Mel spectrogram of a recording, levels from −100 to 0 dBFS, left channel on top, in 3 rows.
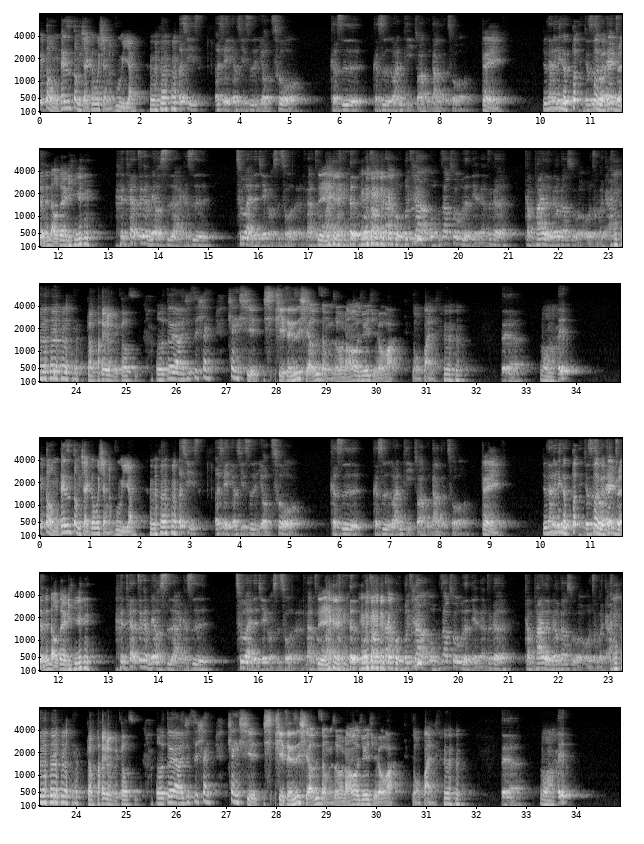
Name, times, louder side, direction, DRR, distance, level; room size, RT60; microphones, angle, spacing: voice 1, 0.0-1.9 2.2-2.8 8.8-9.2 10.1-10.7 11.1-12.7 17.2-17.8 18.1-18.7 19.1-19.3 23.1-25.1 25.4-30.4 30.7-31.7 33.3-33.7, right 3 dB, 35° right, 0.6 m, -22 dB
voice 2, 2.8-3.1 3.5-5.2 5.8-8.6 10.1-11.8 13.2-15.1 15.6-21.1 21.3-23.2 23.5-23.7 32.5-32.9 33.6-33.8, right 2 dB, 80° right, 1.7 m, -25 dB
10.5 x 9.4 x 3.3 m
head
